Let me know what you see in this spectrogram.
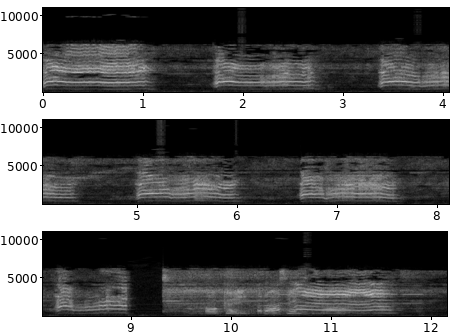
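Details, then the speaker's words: Newborn with hypoxia and respiratory distress: short, high-pitched voiced expiratory grunting with each breath out, observed alongside nasal flaring and subcostal retractions; expiratory grunting. "escuchemos el quejido y observemos al mismo tiempo otros signos de dificultad respiratoria como aleteo nasal y retracción subcostal"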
